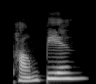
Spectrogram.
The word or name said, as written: pang2bian1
